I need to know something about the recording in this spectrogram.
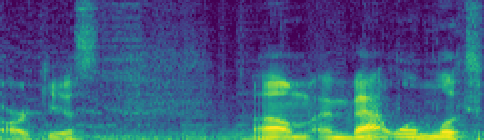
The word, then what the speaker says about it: Arceus: legends arceus coming out or rcs however you pronounce it i pronounce it arceus um and that one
